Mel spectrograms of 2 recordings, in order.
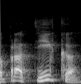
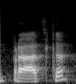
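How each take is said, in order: First: "pratica" stressed on TI, the middle syllable; stress on second syllable. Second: "prática" stressed on PRÁ, the first syllable. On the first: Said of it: "muda o sentido". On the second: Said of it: "Se você tirar acento de prática". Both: Shown as a demonstration.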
